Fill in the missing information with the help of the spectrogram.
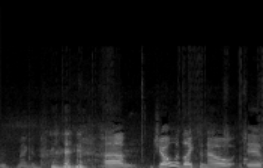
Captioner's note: group laughing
